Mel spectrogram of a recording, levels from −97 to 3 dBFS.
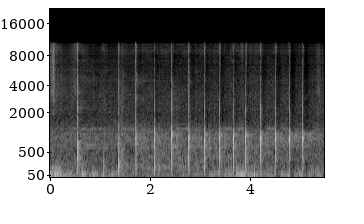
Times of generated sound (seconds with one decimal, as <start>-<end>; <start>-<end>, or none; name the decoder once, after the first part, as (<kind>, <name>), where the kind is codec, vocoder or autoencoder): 0.0-5.5 (vocoder, Vocos)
